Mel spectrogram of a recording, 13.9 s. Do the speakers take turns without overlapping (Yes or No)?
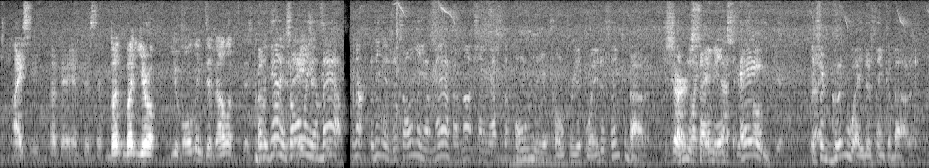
No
